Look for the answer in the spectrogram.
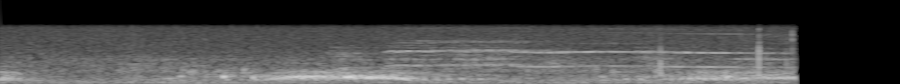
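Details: Pigeon cooing: low, soft, murmuring coos swell between one and two seconds, then fade, while a thin steady whine continues and two short sharp clicks sound near the end.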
